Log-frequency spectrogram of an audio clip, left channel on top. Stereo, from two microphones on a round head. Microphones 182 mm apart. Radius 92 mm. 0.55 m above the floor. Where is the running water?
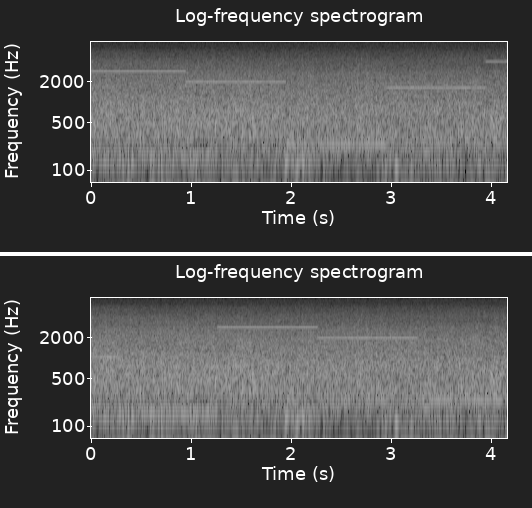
Centre (ahead or behind).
